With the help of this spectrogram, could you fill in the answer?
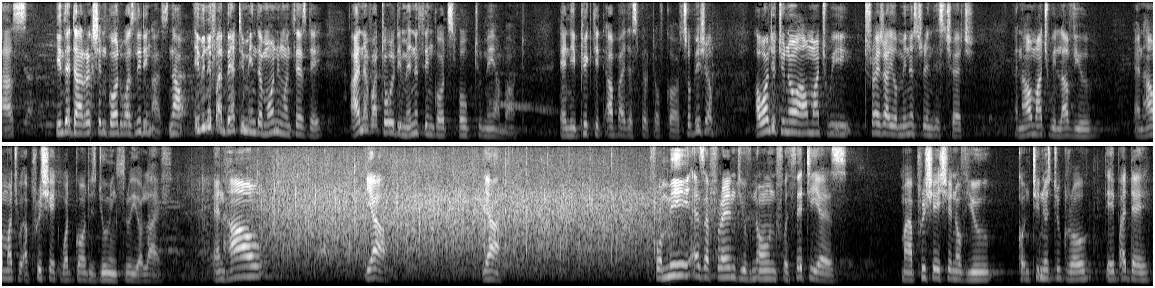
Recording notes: preached at the MOH Session, hosted at Grace Bible Church Pimville on the 13th of August 2022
